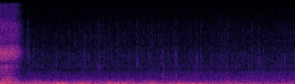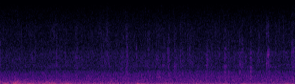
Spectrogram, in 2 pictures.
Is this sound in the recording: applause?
no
